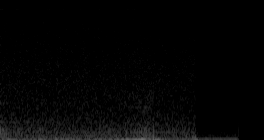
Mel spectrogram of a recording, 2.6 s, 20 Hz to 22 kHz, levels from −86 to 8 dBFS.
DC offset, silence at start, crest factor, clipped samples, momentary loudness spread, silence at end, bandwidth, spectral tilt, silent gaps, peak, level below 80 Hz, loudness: under 0.1%; 0 s; 16 dB; under 0.1%; 6 LU; 0.25 s; over 20 kHz; -4 dB/octave; none; -42 dBFS; -60 dBFS; -62 LUFS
